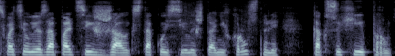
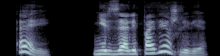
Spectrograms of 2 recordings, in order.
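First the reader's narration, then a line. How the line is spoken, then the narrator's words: Offended exclamation. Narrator (Russian): обиженно воскликнула Триция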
